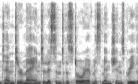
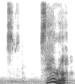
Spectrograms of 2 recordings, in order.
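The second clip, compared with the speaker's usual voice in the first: slow, much higher faltering; frightened stammer; 13 semitones higher, slower than usual. Acted. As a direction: stumble on the name in fear. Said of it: "she stammered".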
